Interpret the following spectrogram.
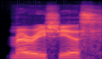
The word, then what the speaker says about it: Mauritius: Mauritius. So that's how you pronounce it.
